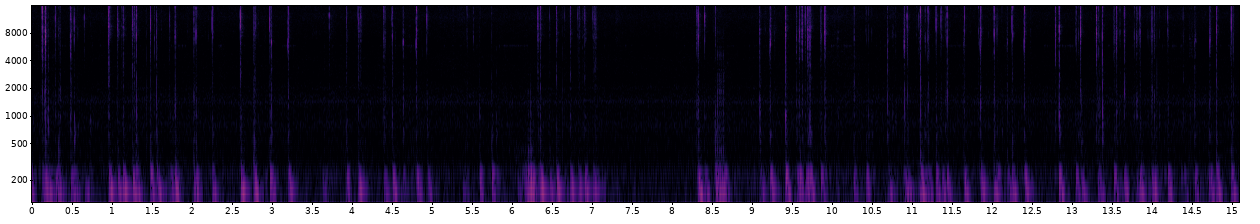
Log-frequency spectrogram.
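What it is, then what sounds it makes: Plastic laptop keyboard being typed on. Fingertips type quickly on the plastic keys of a silver laptop keyboard. Rapid bursts of light tapping clicks, each with a soft low thump and a brief bright tick, are broken by a short pause near the middle before the typing resumes.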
